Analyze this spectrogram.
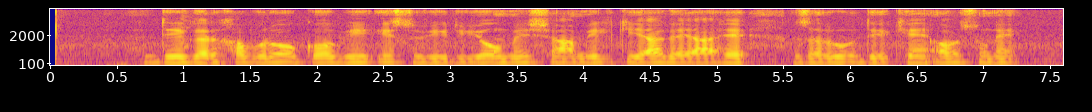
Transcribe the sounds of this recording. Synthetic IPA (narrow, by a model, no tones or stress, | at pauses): d̪iːɡəɾxɐbɾõkobʱiʔɪswiːɖijomẽʃaːmɪlkijaɡɐjaɦɛ | zɐɾuːɾd̪eːkʰẽʔɔːɾsʊnẽː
